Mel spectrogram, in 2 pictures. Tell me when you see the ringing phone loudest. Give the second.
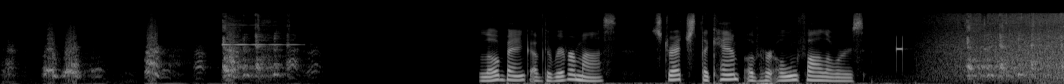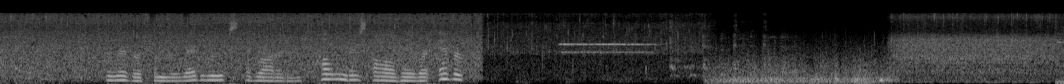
17 s.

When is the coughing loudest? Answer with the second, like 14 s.
10 s.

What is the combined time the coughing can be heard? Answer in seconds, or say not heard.
4 s.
